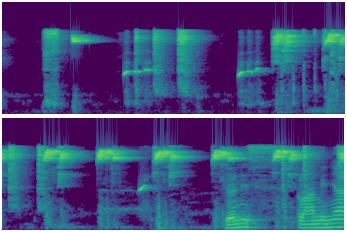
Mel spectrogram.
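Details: Male White-rumped Shama of the Medan type that has molted twice, singing a string of sharp high chips and clipped notes with a few short rising whistles in between. A man starts talking over the last second and a half.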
